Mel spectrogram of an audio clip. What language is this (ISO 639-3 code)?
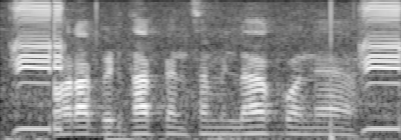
mag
